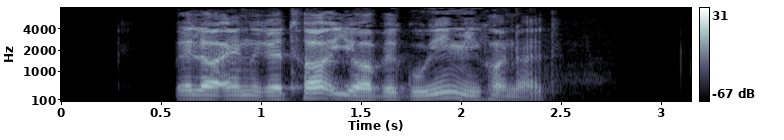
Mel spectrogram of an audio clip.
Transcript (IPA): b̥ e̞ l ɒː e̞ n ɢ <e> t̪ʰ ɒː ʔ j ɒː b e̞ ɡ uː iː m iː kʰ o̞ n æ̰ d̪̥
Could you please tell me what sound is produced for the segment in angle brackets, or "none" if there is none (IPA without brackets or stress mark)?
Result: e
